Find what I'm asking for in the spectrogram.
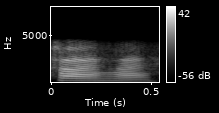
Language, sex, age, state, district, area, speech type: Assamese, female, 60+, Assam, Dhemaji, rural, conversation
